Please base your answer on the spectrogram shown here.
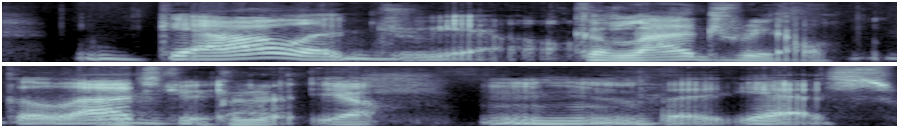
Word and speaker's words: Galadriel: Because we were thinking, it's Gadriel. No, I think it's Galdriel. We were pronouncing it all differently, and all we could really agree on was it began with a G and it ended with an EL, but we didn't even know how to spell that. But it was Galadriel.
